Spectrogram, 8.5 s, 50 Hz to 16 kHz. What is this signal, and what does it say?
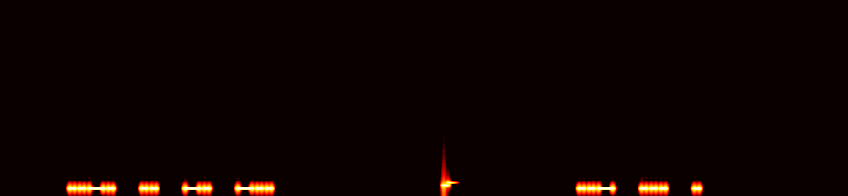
Morse code, heard as a keyed tone, about 25 wpm, spaced as for 18 wpm, 700 Hz. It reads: FIND USE
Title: 2x Character Spacing - Top 200 Words - 25wpm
